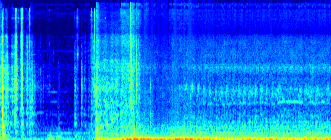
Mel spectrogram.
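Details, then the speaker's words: Lada Kalina petrol engine after valve clearance adjustment, running on BRISK Silver spark plugs; lumpy uneven idle, a cylinder misfiring from a faulty plug that arcs through, with the engine shaking. "чуєте як з перебоями робе троїть чуєте Ось вам і свічки бризка слухайте дивіться як його ковбаса як його трусить"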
